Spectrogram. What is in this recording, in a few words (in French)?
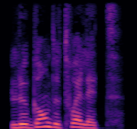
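"Le gant de toilette", French; vocabulaire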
